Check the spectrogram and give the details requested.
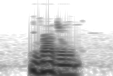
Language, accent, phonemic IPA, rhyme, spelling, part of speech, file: English, Southern England, /ˈɹædəl/, -ædəl, raddle, noun / verb, LL-Q1860 (eng)-raddle.wav
- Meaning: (noun) A red ochre; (verb) 1. To mark with raddle; to daub something red 2. To interweave or twist together 3. To do work in a slovenly way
